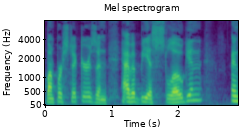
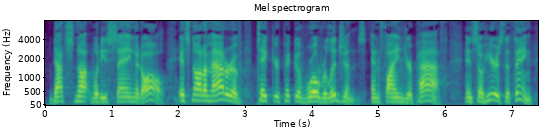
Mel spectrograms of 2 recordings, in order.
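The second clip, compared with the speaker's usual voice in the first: ordinary talk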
